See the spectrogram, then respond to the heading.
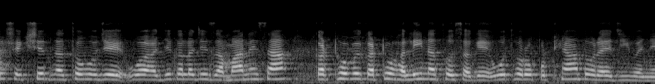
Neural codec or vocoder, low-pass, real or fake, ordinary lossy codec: codec, 16 kHz, 8 kbps, FunCodec, trained on Chinese and English, 25 frames a second; 7.2 kHz; fake; none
